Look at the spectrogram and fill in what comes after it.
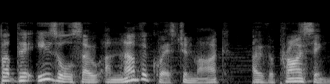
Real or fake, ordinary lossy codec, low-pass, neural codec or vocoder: real; AAC, 32 kbps; 7.2 kHz; none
